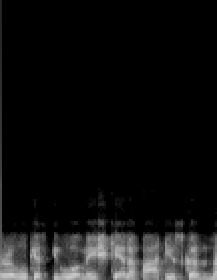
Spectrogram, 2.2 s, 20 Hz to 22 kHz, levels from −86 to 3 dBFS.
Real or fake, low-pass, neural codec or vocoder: real; 7.2 kHz; none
